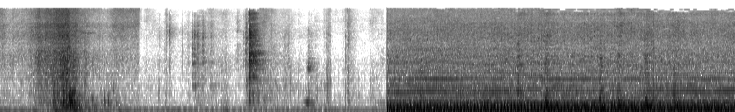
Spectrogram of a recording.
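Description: A few faint knocks, then about four seconds in a loud, steady machine drone comes in abruptly: a low engine-like hum with a few steady higher tones over it, from machinery running on a home-built plastic-to-fuel pyrolysis rig.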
